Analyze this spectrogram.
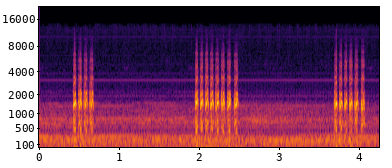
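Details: Nest-box great tit nestling begging during its first feedings, 25 April 2010, 14:16: three quick rattling bursts of chirps, each about half a second long, separated by quieter gaps with a faint hum.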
